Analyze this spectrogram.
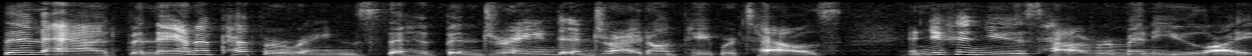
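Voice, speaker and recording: Faint music plays in the background as the voice moves at a moderate pace, with ordinary pitch variation and very even loudness. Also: woman, medium pitch for a woman. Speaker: cooking show host. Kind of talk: cooking tutorial. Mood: friendly, upbeat. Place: kitchen. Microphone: lapel.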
